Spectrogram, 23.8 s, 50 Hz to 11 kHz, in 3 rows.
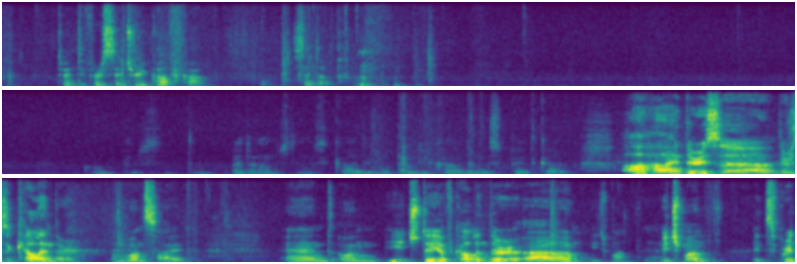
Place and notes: Maribor, Kibla - things on walls
Maribor, Slovenia, 18 November, 17:59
